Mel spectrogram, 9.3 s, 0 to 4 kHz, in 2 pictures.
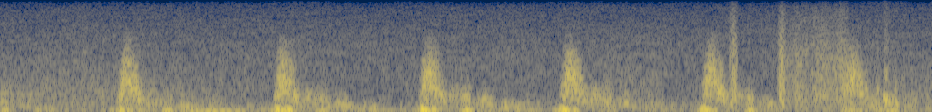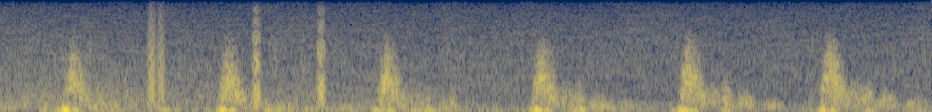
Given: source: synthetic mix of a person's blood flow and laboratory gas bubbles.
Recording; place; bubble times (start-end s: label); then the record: Doppler ultrasound of blood flow; subclavian vein
4.36-4.53 s: bubbles
From the record:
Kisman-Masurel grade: 111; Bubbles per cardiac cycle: 1 to 2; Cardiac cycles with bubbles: 1 to 10%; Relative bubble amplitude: barely perceptible (0.100 to 0.250); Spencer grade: 1 (occasional bubble signal discernible with the cardiac motion signal, with majority of cardiac periods free of bubbles); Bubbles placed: anywhere in the cardiac cycle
